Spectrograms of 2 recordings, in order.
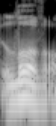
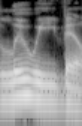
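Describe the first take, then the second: First: The name is slurred and swallowed together. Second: The name is said with clear separate syllables. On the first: This is how locals say it. The speaker calls it right. "The correct way to say Louisville ... like you're swallowing your tongue" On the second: This is how outsiders say it. The speaker calls it wrong. "outside of this area, folks might say"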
